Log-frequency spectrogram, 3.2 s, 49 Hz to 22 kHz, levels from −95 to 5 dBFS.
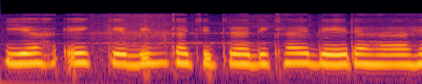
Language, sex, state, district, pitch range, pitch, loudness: Hindi, female, Gujarat, Valsad, 215-230 Hz, 225 Hz, -14 LUFS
